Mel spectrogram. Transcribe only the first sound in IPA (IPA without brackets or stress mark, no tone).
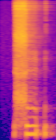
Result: s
